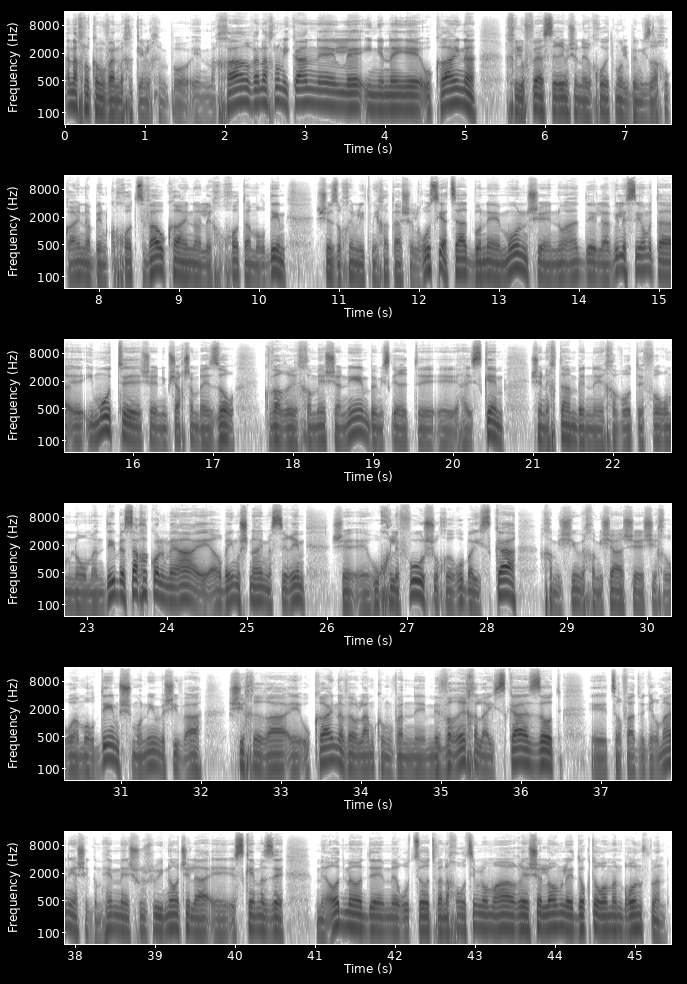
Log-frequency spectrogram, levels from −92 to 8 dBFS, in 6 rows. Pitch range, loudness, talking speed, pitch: 95-125 Hz, -24 LUFS, 115 wpm, 105 Hz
